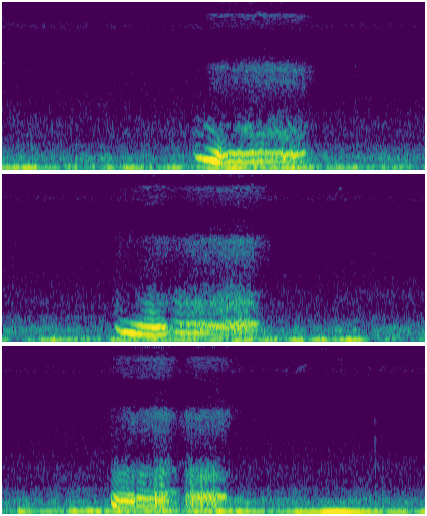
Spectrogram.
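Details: Snoring in a sleeping cat, described as fairly severe: three loud, rattling snores on slow breaths, about one every four seconds, over a low room hum.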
